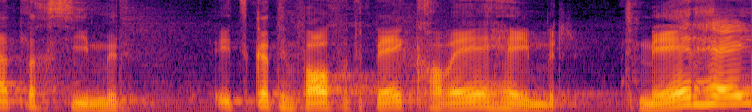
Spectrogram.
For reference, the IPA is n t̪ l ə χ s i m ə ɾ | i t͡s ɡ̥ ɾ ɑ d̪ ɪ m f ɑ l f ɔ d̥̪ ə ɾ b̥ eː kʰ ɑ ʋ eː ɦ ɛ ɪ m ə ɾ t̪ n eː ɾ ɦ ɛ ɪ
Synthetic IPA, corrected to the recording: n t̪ l ə χ s i m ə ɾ | ɪ t͡s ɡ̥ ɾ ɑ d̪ ɪ m f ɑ l f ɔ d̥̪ ə ɾ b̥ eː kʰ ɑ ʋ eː ɦ ɛ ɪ m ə ɾ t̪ m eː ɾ ɦ ɛ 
